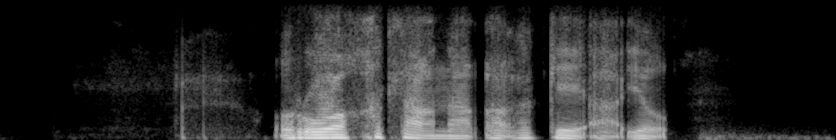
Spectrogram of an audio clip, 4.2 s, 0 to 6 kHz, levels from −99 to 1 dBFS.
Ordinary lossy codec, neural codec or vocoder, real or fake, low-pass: Opus, 32 kbps; vocoder, 44.1 kHz, 128 mel bands, Pupu-Vocoder; fake; 5.4 kHz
